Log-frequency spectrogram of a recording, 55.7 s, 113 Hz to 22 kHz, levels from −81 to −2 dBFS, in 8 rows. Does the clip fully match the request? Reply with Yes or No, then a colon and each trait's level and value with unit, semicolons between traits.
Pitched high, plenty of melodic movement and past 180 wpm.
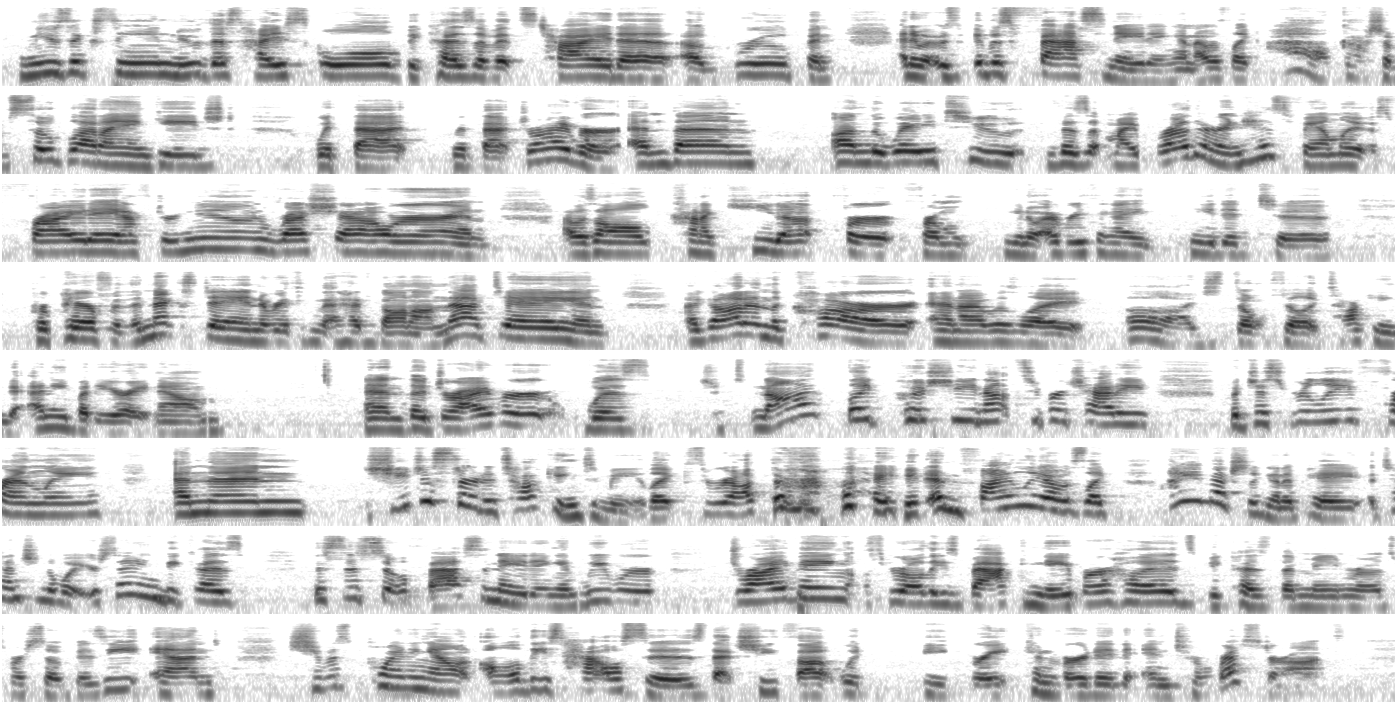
Yes: high, 230 Hz; wide, 6.0 semitones; average, 200 wpm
